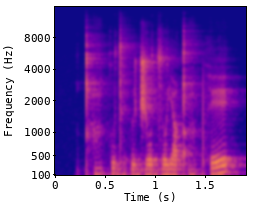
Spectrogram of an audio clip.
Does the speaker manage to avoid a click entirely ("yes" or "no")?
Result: yes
